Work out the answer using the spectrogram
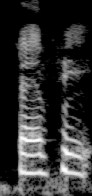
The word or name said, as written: TEphe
